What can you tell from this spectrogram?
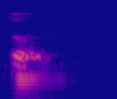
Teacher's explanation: en el caso de tub, en donde tenemos una oclusiva bilabial sonora, no va a haber alargamiento. Entonces simplemente se va a pronunciar tub.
